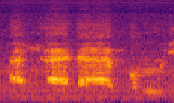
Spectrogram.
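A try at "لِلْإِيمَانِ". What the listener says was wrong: lil, jangan li tapi lil iman. An hadakum lil.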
